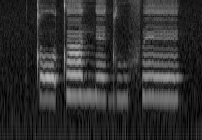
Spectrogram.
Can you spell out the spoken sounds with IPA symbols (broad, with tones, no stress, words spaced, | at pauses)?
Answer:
tɔ˨tã˧ nɛ˨du˨ fɛ̃˧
